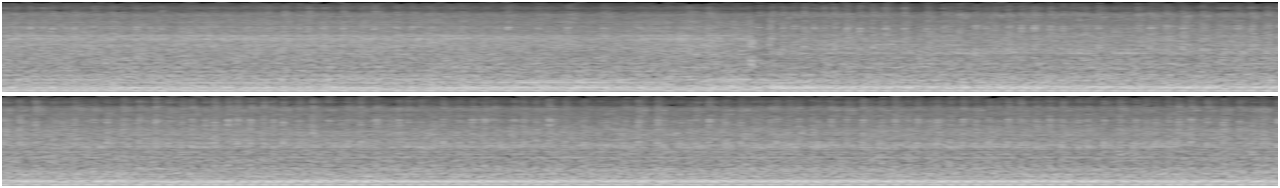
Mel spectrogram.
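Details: Toro Snow Commander snow blower, first cold start in weeks after priming, just needed gas; small two-stroke catches and settles into a steady, even buzz with no misses or knocks: normal running.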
